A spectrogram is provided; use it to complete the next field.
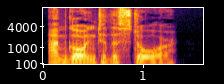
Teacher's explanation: try saying, I'm going to the store, with stress on going and store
